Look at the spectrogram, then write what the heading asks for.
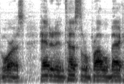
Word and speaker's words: Maurice: Robin's twin brother Morris it is pronounced Morris it looks like Maurice but he pronounced it Morris had an intestinal problem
